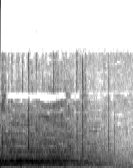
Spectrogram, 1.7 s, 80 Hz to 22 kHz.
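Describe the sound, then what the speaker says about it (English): A large crowd of about 50,000 cheers and buzzes at the Indianapolis speedway during a total solar eclipse. The roar is dense and steady, with scattered whoops and shouts, and it fades slightly toward the end. "The crowd is really buzzing."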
